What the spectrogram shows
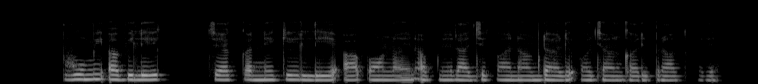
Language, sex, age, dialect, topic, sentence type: Hindi, female, 18-24, Garhwali, agriculture, statement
